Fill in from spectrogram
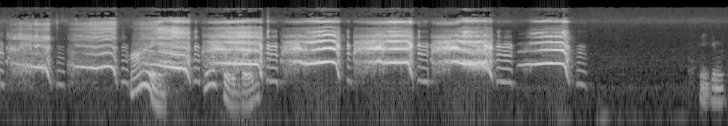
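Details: Adopted female Salvin's Red-lored Amazon, about twenty-some years old, in breeding condition while nest building; loud harsh squawking calls in a run of about eight long strident notes over eight seconds, then quiet with brief faint sounds.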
